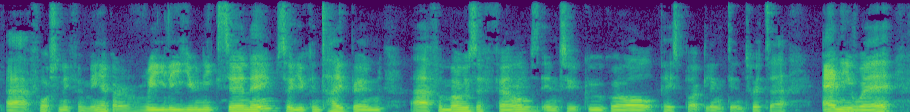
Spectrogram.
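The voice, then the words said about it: Welsh accent. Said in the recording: “you've got a lovely Welsh accent there”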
